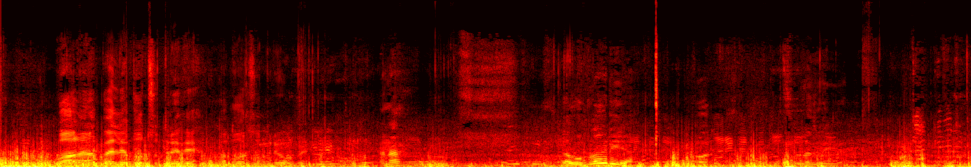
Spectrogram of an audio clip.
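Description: A young man talks casually close to the microphone.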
